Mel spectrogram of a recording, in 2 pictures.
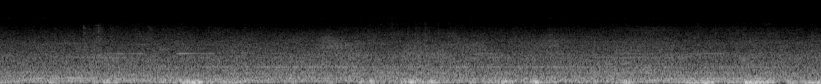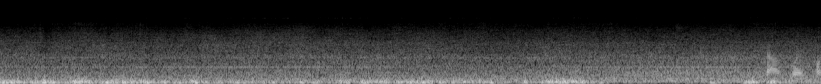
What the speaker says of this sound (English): The Star Alliance livery, Air Canada A330-300.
